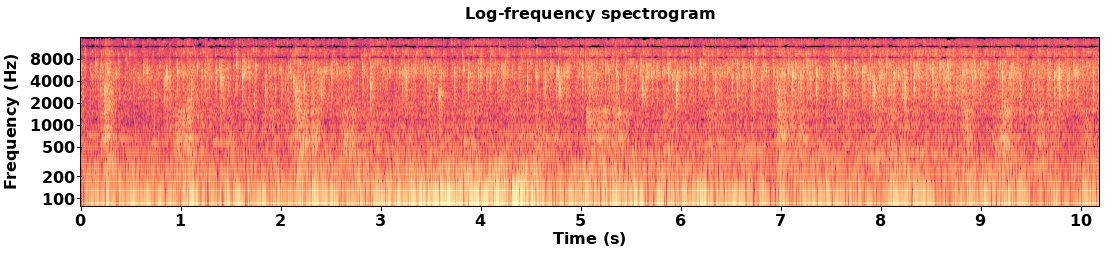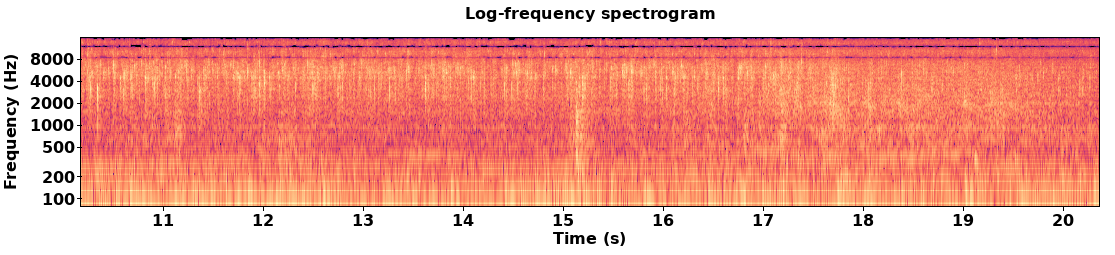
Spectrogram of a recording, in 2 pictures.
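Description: Chopped garlic and ginger sizzling steadily in hot oil in a karahi, with many fine crackles, as they fry to cook off their raw taste. A wooden spoon stirs them near the end.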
